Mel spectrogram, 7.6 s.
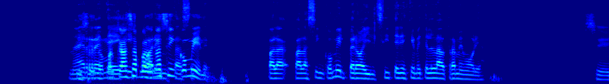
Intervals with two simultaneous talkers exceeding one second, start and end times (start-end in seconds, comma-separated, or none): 0.9-2.7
